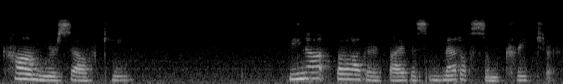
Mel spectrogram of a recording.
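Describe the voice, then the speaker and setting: A woman's voice: mid-range voice, slow, a little mellow, slight background noise, lightly acted, low-quality recording. A woman voicing a proud, protective mother goddess with a regal, firm manner. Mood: soothing.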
